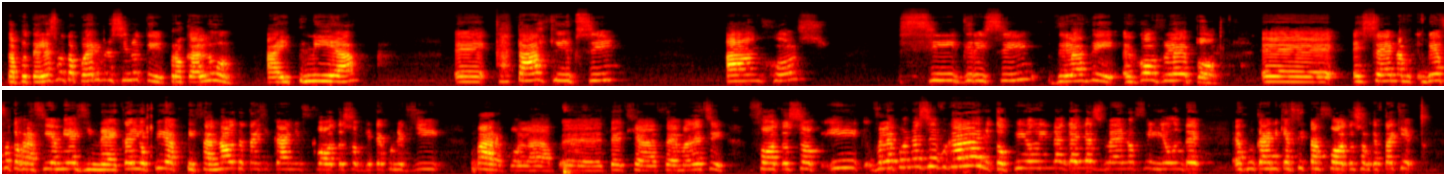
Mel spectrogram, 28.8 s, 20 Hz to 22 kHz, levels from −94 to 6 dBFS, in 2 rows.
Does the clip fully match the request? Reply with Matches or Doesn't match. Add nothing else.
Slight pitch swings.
Doesn't match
